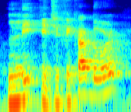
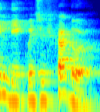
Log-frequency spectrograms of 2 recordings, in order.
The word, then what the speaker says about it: liquidificador: Nós temos que ter um pouco de atenção também para o fato de que há palavras que apresentam duas formas de prosódia: liquidificador e liquidificador.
